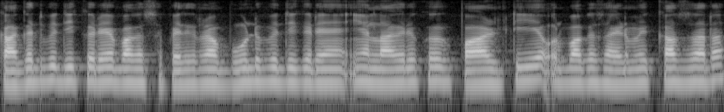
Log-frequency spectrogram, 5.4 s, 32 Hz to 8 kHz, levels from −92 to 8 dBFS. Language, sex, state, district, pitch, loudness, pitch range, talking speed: Rajasthani, male, Rajasthan, Nagaur, 140 Hz, -21 LUFS, 135-145 Hz, 285 wpm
